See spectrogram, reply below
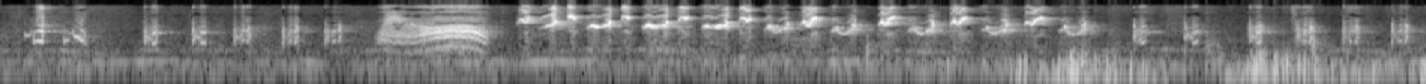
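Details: Long-tailed shrike song used as a master for young birds: scattered high chips, a short wavering buzzy note, then a fast rattle of sharp squeaky notes, with two low muffled thumps near the end.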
